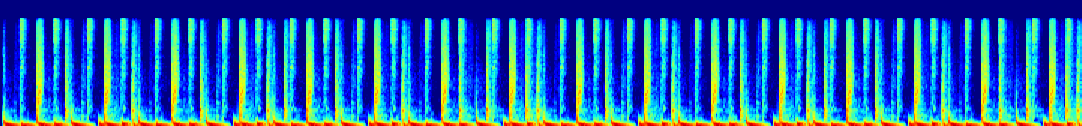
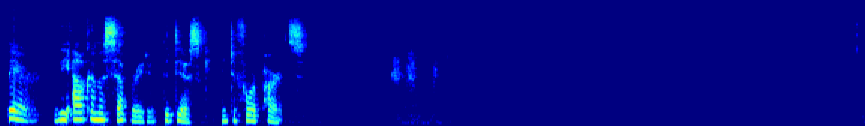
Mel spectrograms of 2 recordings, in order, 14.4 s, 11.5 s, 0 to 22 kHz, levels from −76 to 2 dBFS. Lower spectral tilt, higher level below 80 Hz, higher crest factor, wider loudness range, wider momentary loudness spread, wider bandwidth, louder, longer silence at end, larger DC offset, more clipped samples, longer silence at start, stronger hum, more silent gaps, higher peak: first, -5 dB/octave vs -3.5 dB/octave; first, -12 dBFS vs -80 dBFS; second, 10 dB vs 22 dB; second, 0 LU vs 12 LU; second, 3 LU vs 17 LU; about the same, 12 kHz vs 13 kHz; first, -13 LUFS vs -34 LUFS; second, 0 s vs 6 s; first, 0.3% vs under 0.1%; neither; about the same, 0 s vs 0.1 s; neither; neither; first, 0 dBFS vs -18 dBFS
